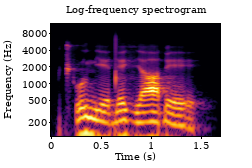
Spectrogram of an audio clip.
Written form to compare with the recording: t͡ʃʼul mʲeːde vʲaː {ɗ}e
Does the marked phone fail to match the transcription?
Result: no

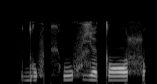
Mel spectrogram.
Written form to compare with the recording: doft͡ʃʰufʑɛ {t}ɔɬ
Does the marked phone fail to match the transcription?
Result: no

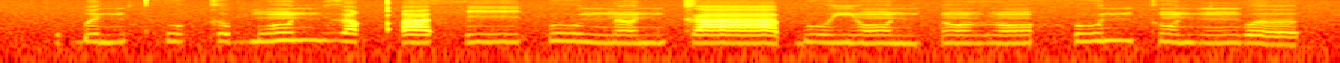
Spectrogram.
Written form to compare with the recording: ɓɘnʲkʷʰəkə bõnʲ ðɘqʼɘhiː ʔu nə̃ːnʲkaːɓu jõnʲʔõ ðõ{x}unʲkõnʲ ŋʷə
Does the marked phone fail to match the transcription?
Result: yes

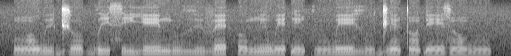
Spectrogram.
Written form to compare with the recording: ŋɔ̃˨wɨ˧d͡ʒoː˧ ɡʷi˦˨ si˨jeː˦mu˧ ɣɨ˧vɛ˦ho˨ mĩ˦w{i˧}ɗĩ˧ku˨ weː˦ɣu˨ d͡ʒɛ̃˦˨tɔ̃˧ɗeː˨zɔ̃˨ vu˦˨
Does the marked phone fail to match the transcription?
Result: yes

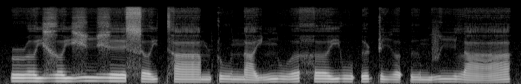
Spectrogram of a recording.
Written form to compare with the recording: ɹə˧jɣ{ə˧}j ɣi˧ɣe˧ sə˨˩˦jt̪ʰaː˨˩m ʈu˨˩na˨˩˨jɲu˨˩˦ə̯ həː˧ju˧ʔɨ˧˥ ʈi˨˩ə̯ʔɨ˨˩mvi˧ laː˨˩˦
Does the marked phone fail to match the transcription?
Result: no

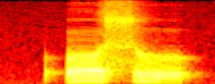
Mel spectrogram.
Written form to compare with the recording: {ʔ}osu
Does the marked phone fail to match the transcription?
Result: no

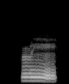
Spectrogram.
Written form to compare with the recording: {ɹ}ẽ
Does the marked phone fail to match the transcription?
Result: no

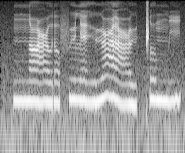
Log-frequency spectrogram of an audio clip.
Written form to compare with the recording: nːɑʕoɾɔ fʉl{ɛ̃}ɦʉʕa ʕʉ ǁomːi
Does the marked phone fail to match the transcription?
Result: yes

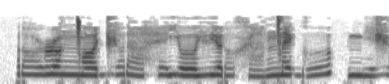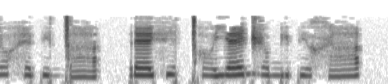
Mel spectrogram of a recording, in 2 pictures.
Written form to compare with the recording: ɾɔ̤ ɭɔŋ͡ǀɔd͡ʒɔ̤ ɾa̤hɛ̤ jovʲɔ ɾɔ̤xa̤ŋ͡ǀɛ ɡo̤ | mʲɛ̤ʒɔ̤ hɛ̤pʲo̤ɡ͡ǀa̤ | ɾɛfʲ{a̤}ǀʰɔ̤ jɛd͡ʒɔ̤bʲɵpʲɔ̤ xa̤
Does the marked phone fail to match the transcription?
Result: no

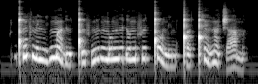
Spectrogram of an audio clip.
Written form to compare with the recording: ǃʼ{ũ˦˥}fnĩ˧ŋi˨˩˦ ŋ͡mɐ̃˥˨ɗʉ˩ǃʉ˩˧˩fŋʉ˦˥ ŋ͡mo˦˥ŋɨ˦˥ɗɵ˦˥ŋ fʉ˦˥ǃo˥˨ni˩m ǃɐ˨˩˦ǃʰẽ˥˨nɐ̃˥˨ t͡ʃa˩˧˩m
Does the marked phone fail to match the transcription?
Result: no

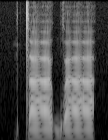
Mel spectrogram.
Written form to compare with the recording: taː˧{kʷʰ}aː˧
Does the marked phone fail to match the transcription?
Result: yes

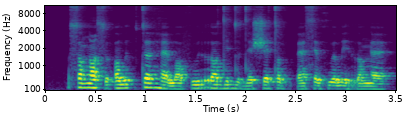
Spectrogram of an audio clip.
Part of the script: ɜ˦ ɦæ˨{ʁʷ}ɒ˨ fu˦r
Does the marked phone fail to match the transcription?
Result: yes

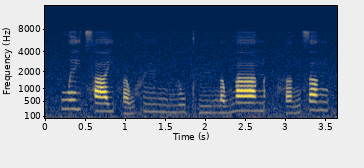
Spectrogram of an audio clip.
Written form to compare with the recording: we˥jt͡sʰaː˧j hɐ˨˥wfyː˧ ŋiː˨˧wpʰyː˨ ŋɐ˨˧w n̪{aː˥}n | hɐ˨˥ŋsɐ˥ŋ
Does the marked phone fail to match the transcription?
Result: no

